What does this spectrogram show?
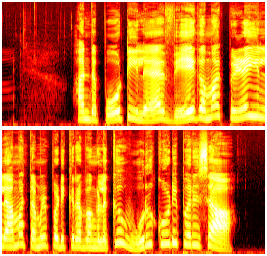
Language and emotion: Tamil, surprised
